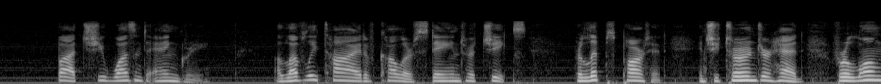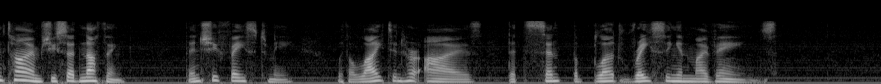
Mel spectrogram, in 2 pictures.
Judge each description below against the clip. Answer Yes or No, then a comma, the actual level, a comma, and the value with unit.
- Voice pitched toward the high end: No, medium, 155 Hz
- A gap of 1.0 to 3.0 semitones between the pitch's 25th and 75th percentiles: No, average, 4.6 semitones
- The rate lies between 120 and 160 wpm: Yes, average, 155 wpm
